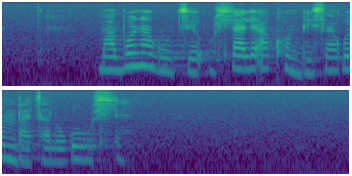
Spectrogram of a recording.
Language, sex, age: Swati, female, 21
